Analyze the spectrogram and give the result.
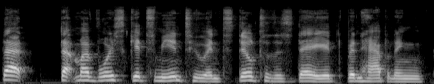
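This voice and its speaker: A young man co-hosting a podcast in casual chat, with a high-pitched voice that gets mistaken for a woman's, laughing often. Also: faint music behind. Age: young adult. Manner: laughs often, slow and drawn-out. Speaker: podcast co-host.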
